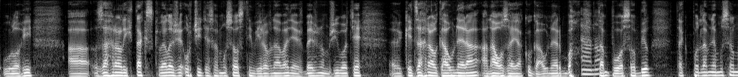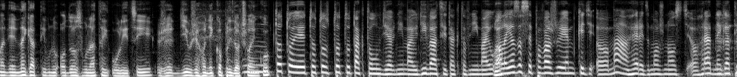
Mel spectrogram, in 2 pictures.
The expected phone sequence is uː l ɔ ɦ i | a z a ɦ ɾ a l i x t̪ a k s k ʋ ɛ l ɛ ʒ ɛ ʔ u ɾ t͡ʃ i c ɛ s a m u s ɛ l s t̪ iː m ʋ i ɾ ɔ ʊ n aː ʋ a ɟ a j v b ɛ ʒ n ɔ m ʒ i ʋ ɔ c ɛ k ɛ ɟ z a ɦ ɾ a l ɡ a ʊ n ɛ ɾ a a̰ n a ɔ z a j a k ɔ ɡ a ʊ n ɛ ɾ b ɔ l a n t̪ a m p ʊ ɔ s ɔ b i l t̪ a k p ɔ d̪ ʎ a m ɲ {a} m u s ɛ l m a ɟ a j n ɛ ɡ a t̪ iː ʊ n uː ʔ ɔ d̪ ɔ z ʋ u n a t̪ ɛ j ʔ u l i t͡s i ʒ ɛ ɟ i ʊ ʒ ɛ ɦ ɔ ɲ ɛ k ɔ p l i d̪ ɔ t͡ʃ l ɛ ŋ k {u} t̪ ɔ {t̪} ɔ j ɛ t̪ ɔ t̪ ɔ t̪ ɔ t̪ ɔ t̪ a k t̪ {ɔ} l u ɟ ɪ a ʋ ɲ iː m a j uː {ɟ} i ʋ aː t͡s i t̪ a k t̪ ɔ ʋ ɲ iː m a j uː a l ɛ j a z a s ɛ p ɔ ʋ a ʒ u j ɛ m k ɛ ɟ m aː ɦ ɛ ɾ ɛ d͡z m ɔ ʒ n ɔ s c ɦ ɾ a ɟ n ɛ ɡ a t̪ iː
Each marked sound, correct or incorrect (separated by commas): correct, correct, correct, correct, correct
